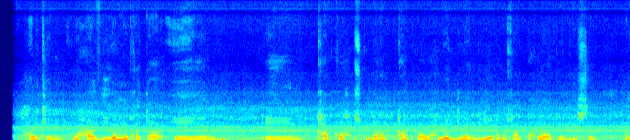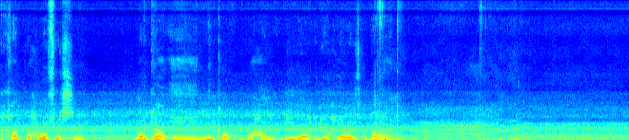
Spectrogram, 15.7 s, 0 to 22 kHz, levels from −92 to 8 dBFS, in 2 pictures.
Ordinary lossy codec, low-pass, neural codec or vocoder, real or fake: none; none; none; real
